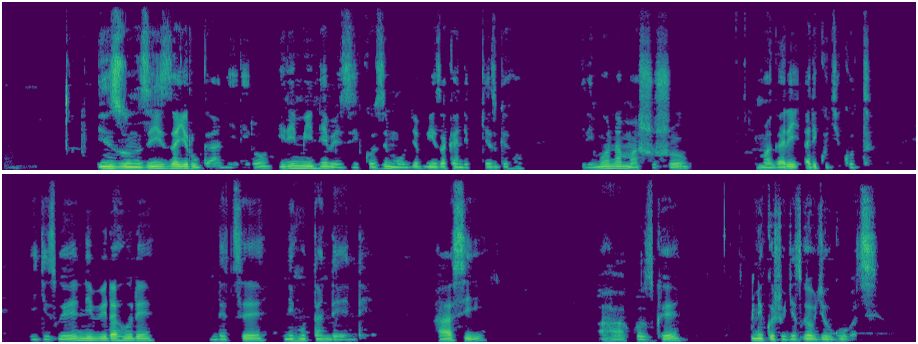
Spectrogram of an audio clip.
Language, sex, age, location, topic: Kinyarwanda, male, 18-24, Kigali, health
